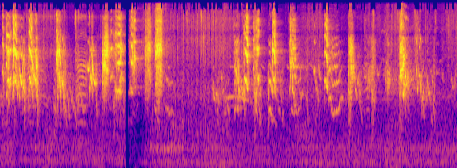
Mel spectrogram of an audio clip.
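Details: Chirping budgies from a breeding pair, pet birds: fast, busy high chatter of squeaky, rasping chirps and short warbled notes, almost continuous with a brief pause near two seconds.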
